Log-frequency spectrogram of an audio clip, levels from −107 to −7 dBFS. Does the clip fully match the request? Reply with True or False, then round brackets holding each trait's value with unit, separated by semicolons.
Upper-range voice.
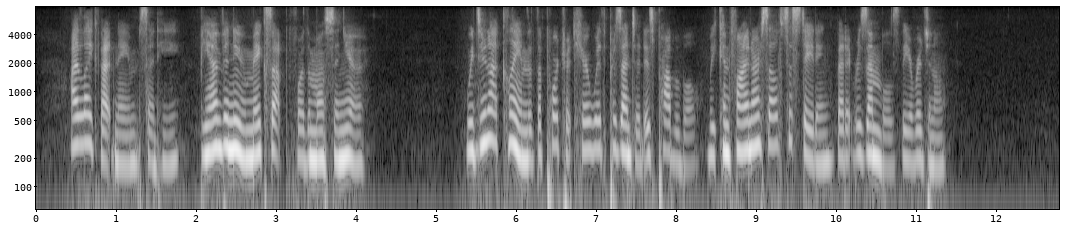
True (205 Hz)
